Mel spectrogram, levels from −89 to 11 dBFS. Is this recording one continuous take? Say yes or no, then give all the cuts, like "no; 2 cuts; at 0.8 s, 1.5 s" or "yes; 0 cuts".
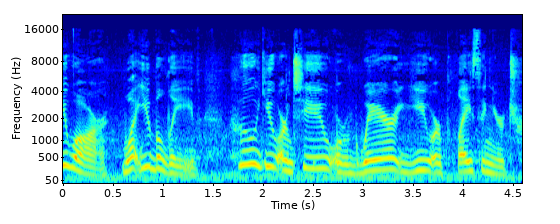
no; 1 cut; at 2.3 s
